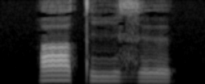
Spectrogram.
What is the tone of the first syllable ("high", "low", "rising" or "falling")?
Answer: high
